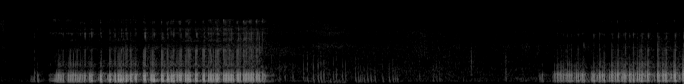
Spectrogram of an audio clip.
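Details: A French Bulldog sleeping cuddled in a blanket indoors snores in two long, loud, raspy bursts, each roughly two seconds of rattling, pulsed breath, separated by a quiet pause of soft breathing.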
